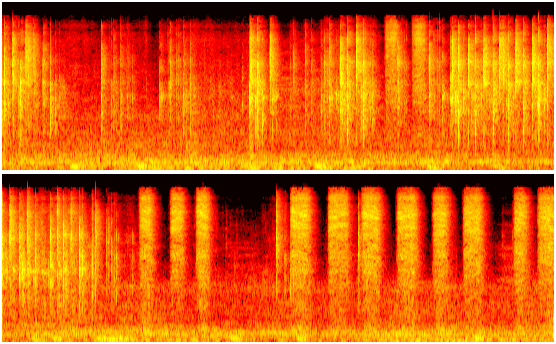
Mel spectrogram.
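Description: Spray can applying a second coat of paint to a motorcycle wheel, with a steady hiss giving way to a rapid series of short, even bursts close by, no talking.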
